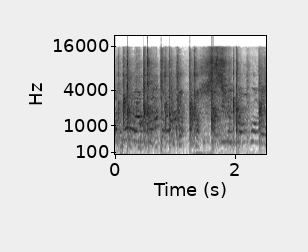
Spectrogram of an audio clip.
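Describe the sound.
A crowd applauds with a dense, continuous patter of many hands clapping at an even loudness, with indistinct voices mixed in underneath throughout.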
